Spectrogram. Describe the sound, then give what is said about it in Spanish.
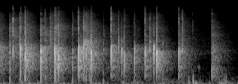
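A small group gives a hearty round of applause in thanks for a raw vegan brownie: many sharp, uneven hand claps that trail off near the end. “quero pedirlles un, un forte aplauso sí, para sí. os responsables de Recende.”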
